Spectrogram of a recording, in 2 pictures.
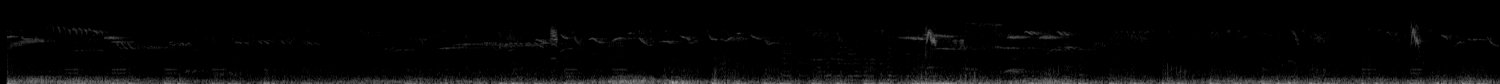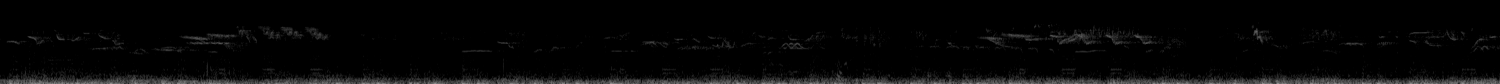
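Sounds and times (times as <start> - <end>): continuous low rumble: 0.1 - 30.0
small birds chirping: 0.1 - 30.0.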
